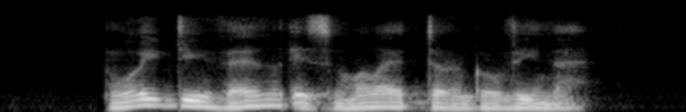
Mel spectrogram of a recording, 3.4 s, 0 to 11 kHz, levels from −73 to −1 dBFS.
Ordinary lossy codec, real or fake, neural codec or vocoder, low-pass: AAC, 64 kbps; fake; codec, 16 kHz, 0.5 kbps, FunCodec, trained on Chinese and English, 25 frames a second; 7.2 kHz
